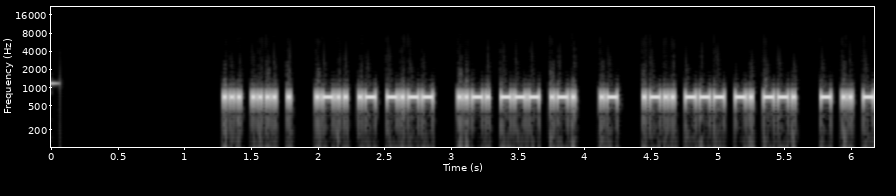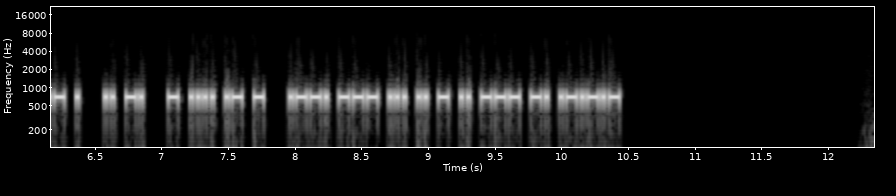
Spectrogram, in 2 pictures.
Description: Morse code, heard as a keyed tone, about 41 wpm, 700 Hz. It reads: SHE LAY FOR A LONG TIME IN THAT POSITION.
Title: Sentences from Top 1000 Words - Review Part 2 - 45wpm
